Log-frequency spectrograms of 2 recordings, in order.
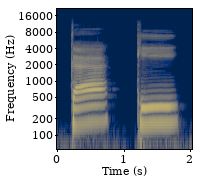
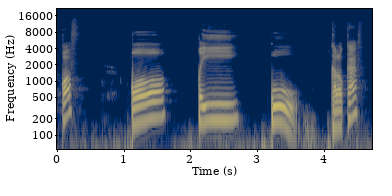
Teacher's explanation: Kalau kof teman-teman ya masih keluar nafas berarti teman-teman terlalu keluar. Karena yang teman-teman lafalkan adalah huruf kaf. Harusnya gimana? Qof lebih dalam lagi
